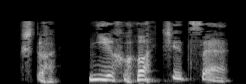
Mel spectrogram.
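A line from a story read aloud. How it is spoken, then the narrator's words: Laughing grandmother. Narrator (Russian): засмеялась бабушка-доктор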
